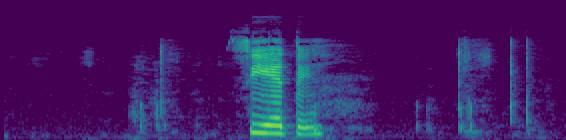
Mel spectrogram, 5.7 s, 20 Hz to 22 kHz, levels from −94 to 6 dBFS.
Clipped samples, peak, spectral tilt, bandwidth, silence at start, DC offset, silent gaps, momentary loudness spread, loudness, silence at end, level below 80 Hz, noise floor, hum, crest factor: under 0.1%; -2 dBFS; -3 dB/octave; 7.8 kHz; 2.4 s; under 0.1%; none; 29 LU; -15 LUFS; 2.45 s; -74 dBFS; -76 dBFS; none; 22 dB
